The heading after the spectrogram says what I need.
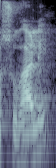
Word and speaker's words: সুভালি: হয়েছিল ইংরেজদের সঙ্গে পর্তুগিজদের এই জায়গাটা একচুয়াল নাম সুভালি তো আমি আগেই বলেছি ইংরেজরা আমাদের ভারতীয়দের যে যে সমস্ত জায়গার নাম সেগুলো ঠিকঠাক উচ্চারণ করতে পারতো না এজন্য সুভালিকে ওরা সোয়ালি বলে উচ্চারণ করতো ব্রিটিশরা কিন্তু এই 1612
